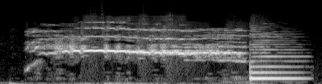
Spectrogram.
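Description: A person loudly imitates a horse's neigh, a high wavering whinny that drops into a lower, buzzing tone before ending.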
